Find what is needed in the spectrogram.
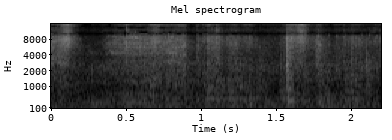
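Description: Faint handling noise of a plastic Wi-Fi gateway and its cables being moved on a floor: light rubbing with a few small clicks, the clearest about one and a half seconds in.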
